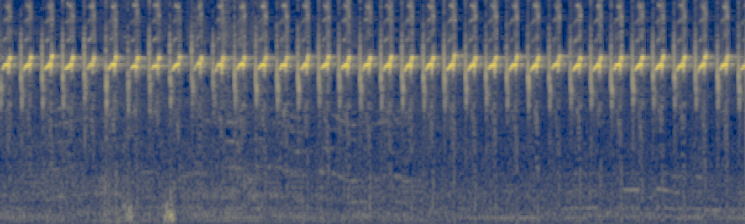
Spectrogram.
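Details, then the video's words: Plain prinia singing vigorously: a fast, steady run of sharp, high, buzzy clicking notes, a little over two per second, sustained throughout with no other clear sounds. "Prenjak Sawah Gacor"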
